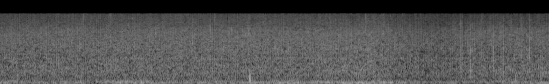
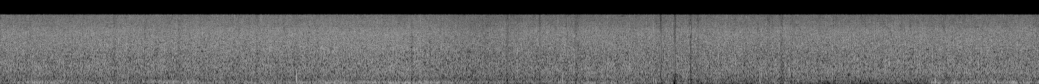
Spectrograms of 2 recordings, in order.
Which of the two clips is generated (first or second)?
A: first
